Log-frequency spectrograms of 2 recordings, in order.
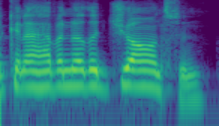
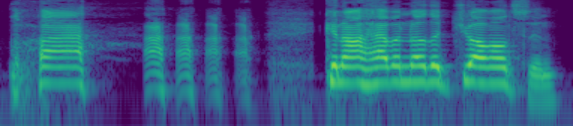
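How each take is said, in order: First: Said in the usual way. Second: Slow, laughing through the quote; slowly laughing out the line; laughing mock quote. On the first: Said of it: "No, it should be Braden". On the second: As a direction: drag it out while cracking up.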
